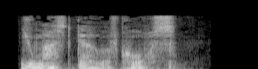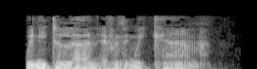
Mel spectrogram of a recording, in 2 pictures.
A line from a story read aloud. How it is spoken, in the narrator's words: Asher whispered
